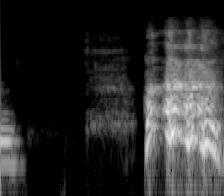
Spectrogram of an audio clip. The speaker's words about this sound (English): horrible time to get a frog in my throat.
